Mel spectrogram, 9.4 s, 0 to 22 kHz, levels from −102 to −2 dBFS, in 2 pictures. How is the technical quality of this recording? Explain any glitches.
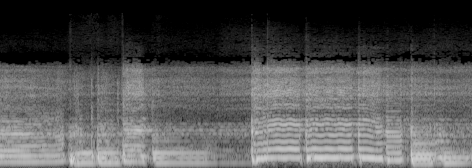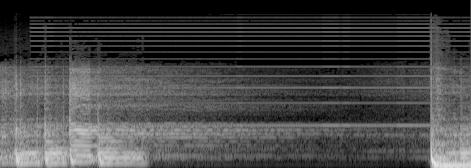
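There's one problem: a USB whine. From 5.03 s to the end, a steady 1 kHz tone sits roughly 25 dB under the audio, likely from the USB bus's 1 ms frame current leaking through power or ground.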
